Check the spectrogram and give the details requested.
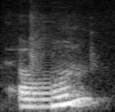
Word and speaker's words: own: We have brown, we have frown, we have gown, we have own. Which one is good? Good. Option D. Yes, I'm glad did not let the spellings deceive you. Okay, phone is the correct answer. Option D, phone.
